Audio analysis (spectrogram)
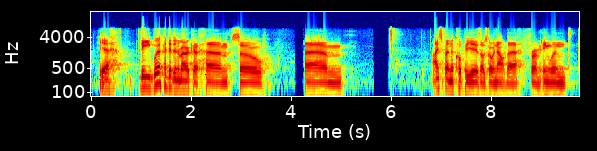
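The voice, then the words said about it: English accent. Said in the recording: “as you can tell, I'm English, I'm not Australian, so I've got an English accent.”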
